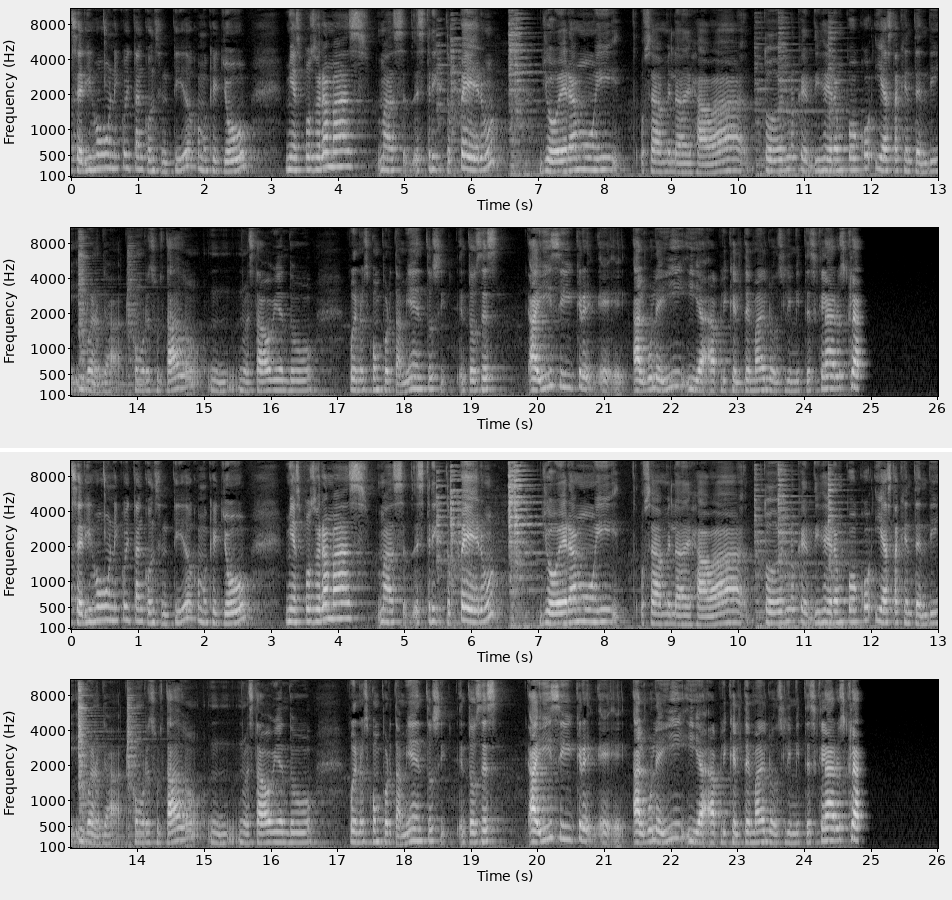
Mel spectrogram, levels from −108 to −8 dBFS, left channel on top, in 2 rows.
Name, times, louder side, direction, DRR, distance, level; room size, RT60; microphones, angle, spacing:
voice 1, 0.0-19.5 19.9-24.8, right 3 dB, 25° right, 0.4 m, -34 dB
sound 1, 4.9-16.3, right 9 dB, 85° right, 0.8 m, -45 dB
7.3 x 4.9 x 2.6 m
head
